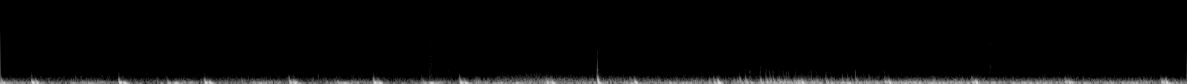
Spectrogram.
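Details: Resting heartbeat recorded on waking from a nap, muffled and low near 70 a minute, with uneven spacing and gaps where beats seem skipped; irregular heartbeat with skipped beats.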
